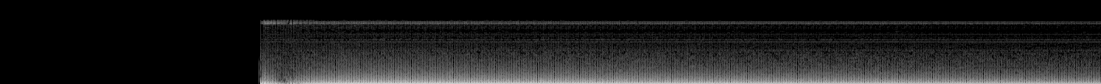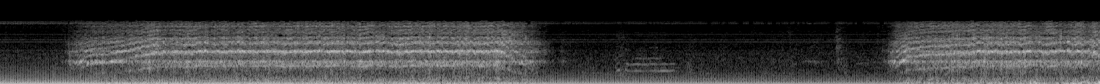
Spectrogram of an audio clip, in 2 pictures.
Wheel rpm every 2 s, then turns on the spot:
0, 0, 0, 0, 0, 0, 140, 230, 80, 0, 150.
none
